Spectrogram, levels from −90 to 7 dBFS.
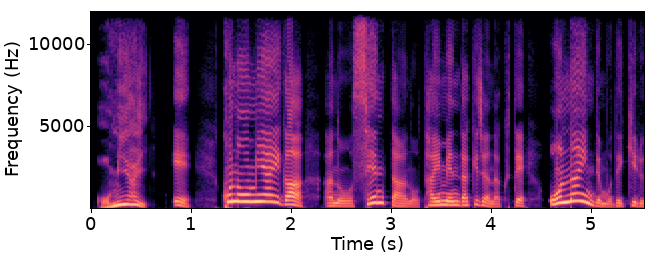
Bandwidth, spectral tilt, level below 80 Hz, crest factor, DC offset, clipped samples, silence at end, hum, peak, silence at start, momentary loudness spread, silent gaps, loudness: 12 kHz; -6 dB/octave; -44 dBFS; 12 dB; under 0.1%; 0.3%; 0 s; none; 0 dBFS; 0.1 s; 13 LU; none; -13 LUFS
